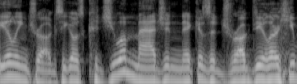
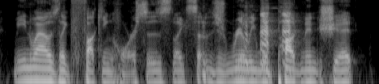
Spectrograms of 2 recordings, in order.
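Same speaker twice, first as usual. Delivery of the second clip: ordinary talk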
